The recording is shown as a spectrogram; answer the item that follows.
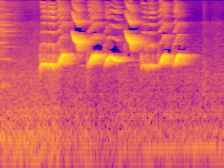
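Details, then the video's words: Greater green leafbird song for provoking aggression in a reluctant bird: a quick chain of upslurred whistled notes in alternating high and low pitches, around seven notes in all. "PANCINGAN EMOSI UNTUK CUCAK IJO KURANG EMOSI"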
